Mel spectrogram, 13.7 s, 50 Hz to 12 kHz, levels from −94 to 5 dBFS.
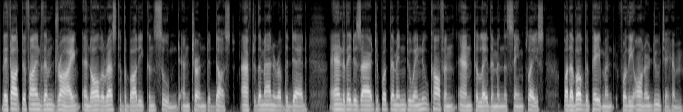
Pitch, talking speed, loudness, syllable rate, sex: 130 Hz, 230 wpm, -19 LUFS, 5.5 syllables/s, male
